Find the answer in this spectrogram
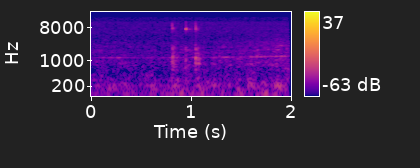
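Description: Near silence: room tone, with two faint clicks about a second in, from a computer mouse as the document is scrolled.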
